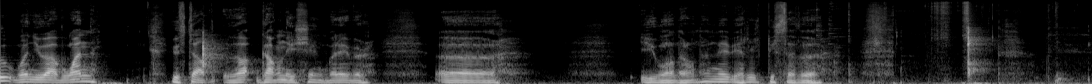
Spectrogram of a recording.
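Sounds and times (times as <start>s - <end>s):
speech: 0.0s - 5.2s, 6.4s - 8.9s
knife chopping onion on a cutting board: 9.3s - 10.0s.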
